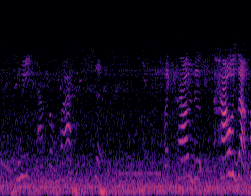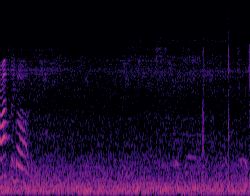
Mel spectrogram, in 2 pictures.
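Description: A voice talking and calling from some way off, loudest about four to five seconds in, over a steady low outdoor rumble.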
